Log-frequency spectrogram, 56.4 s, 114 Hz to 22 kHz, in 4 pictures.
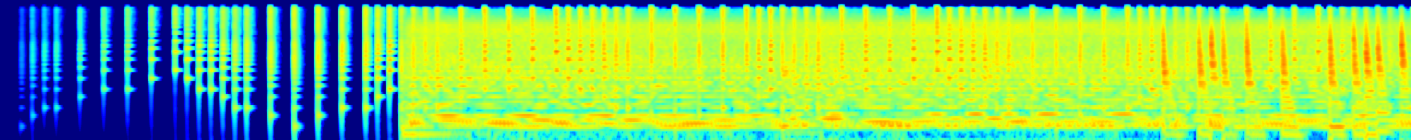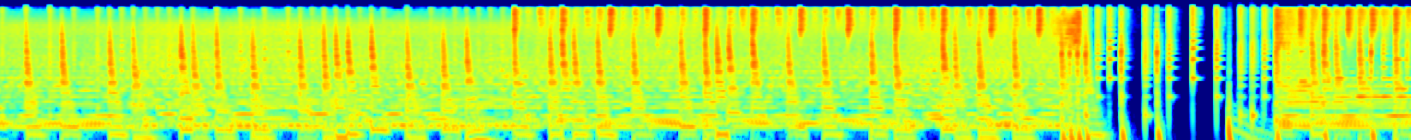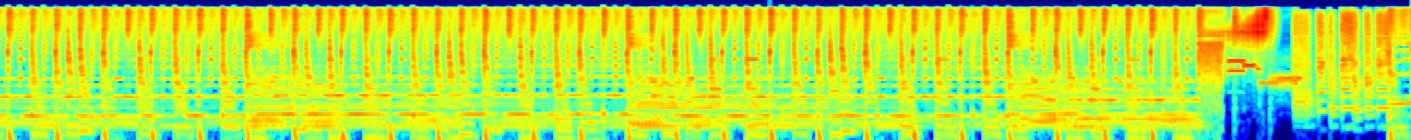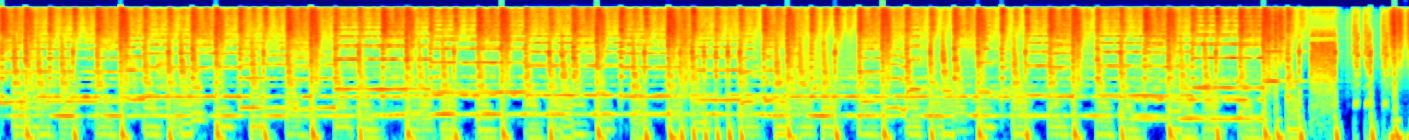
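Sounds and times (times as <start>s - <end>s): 
minigame music: 1.8s - 25.2s, 26.4s - 55.7s.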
